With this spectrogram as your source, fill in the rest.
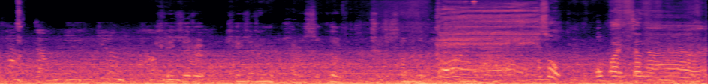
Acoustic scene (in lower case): car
